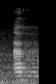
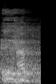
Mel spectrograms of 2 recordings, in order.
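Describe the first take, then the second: First: The sound is blocked with the nose closed. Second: The sound resonates freely through the nose. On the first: The speaker calls it wrong. "kalau hidung hidung saya saya tutup, bunyinya tidak elok" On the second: The speaker calls it right. "ada kan?"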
